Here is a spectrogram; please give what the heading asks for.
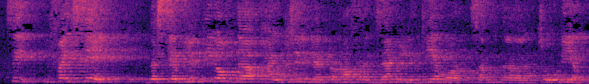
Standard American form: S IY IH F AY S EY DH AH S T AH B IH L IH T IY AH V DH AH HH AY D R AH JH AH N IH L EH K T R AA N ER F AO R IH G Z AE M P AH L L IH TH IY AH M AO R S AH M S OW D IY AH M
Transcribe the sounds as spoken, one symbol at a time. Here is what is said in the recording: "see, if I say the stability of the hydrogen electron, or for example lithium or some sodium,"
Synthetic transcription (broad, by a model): S IY IH F AY S EY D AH S T AH B IH L IH T IY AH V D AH HH AY D R AH JH AH N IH L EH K T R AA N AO F AO R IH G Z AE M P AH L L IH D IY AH M AO R S AH M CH OW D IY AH M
